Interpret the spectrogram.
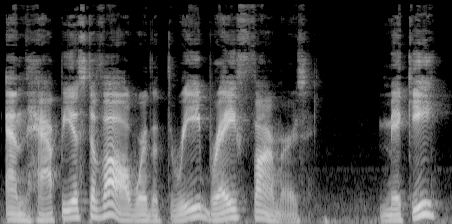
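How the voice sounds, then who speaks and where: A man narrates a children's read-aloud with a very animated, bright voice. His delivery is playful and dramatic, unhurried, with a husky edge. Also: on the low side. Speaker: storyteller.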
